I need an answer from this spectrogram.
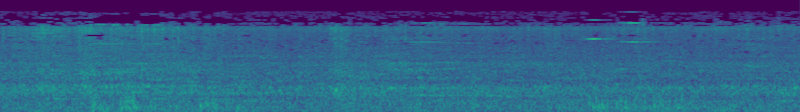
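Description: Passenger train coaches rolling past on the rails: a steady rumble of wheels on track.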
